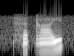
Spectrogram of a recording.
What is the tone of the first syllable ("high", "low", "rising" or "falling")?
low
